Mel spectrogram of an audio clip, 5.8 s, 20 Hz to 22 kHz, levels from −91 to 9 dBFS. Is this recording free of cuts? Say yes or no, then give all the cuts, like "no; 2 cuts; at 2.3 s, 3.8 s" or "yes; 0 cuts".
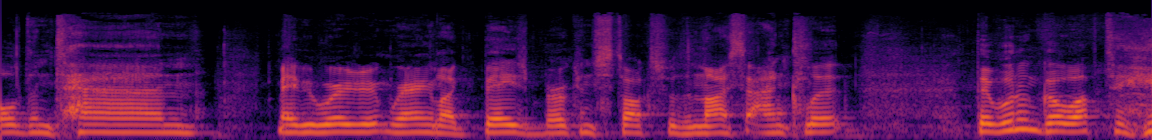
yes; 0 cuts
